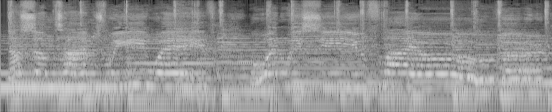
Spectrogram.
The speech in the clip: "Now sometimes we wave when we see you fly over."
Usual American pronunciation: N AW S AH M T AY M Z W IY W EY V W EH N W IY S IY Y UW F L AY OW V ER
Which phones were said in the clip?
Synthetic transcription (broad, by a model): N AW S AH M T AY M Z W IY W EY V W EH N W IY S IY Y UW F L AY OW V ER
